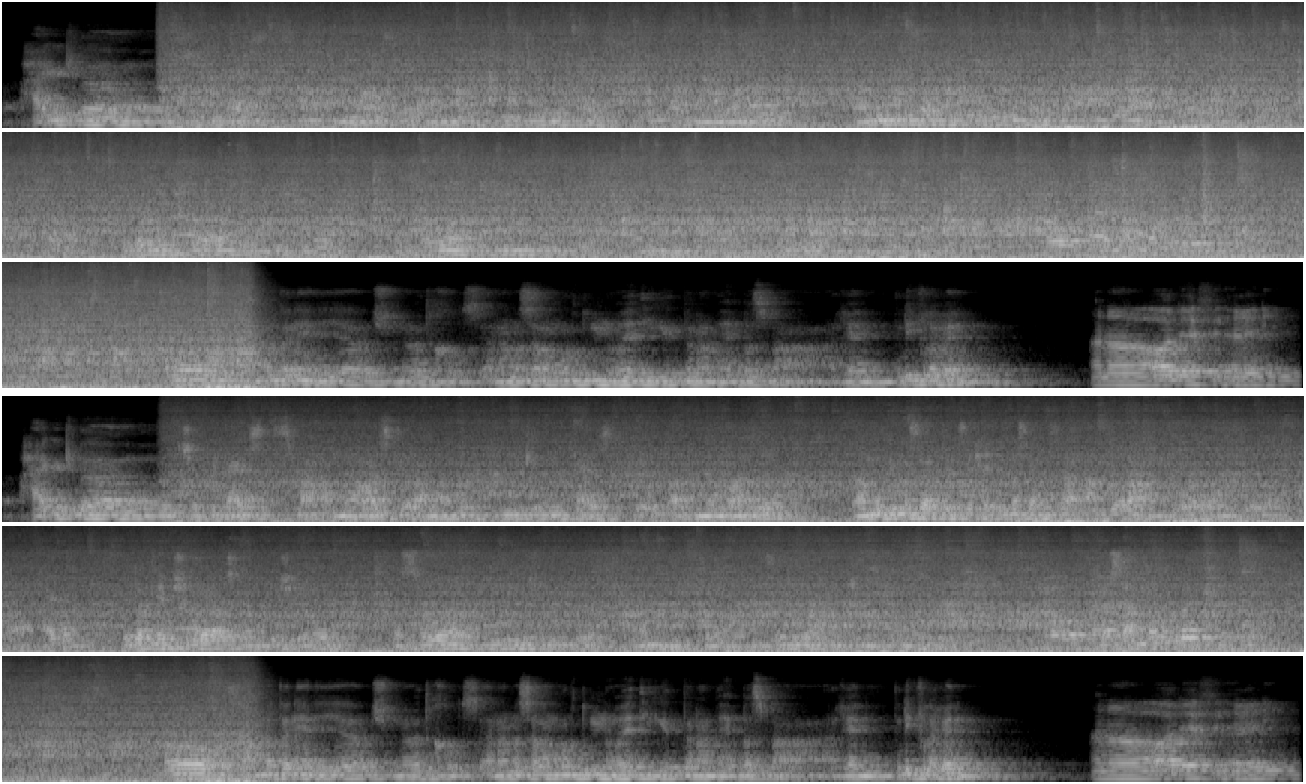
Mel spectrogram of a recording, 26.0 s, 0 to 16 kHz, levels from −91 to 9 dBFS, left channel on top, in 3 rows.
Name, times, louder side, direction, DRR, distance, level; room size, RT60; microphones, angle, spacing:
voice 1, 0.1-5.2 5.7-11.0 11.3-15.1 16.0-17.1 18.4-23.9, right 2 dB, 40° right, 2 dB, 0.5 m, -28 dB
sound 1, 1.0-19.1, left 2 dB, 75° left, 0.5 m, -29 dB
voice 2, 15.6-17.0 24.6-25.8, left 1 dB, 20° left, 0 dB, 0.4 m, -30 dB
3.1 x 2.1 x 3.4 m, 0.93 s
head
